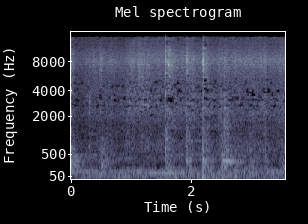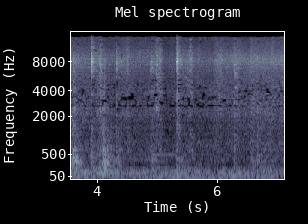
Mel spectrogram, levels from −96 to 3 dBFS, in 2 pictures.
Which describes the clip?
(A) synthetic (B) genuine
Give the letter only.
A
